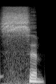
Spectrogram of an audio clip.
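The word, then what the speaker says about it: Sadhbh: like how can they be the same word sair sair what you going for sair sair sair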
